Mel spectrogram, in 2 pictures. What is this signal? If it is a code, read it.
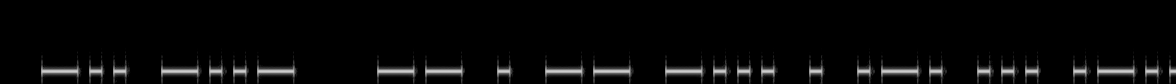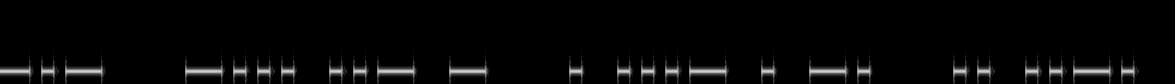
Morse code, heard as a keyed tone, about 10 wpm, 610 Hz. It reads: DX MEMBERS. BUT EVEN IF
